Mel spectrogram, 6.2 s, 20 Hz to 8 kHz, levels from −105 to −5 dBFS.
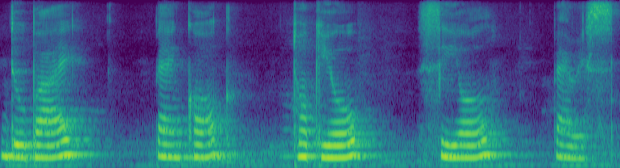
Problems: constant background noise, background conversations at intervals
